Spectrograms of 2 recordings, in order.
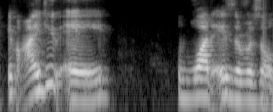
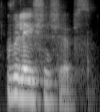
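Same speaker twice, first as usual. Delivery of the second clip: ordinary talk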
